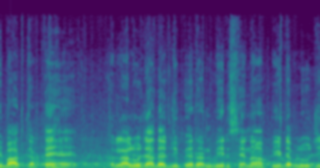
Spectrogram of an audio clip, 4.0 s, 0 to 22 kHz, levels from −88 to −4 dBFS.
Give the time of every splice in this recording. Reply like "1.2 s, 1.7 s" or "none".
none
